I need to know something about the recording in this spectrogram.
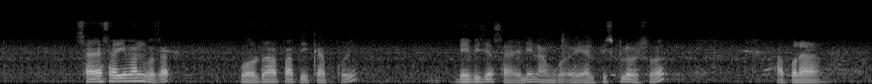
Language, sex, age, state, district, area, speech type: Assamese, male, 18-30, Assam, Nagaon, rural, spontaneous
